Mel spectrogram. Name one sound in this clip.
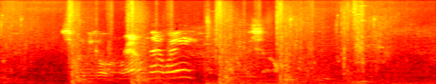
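A shotgun fires several loud blasts.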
